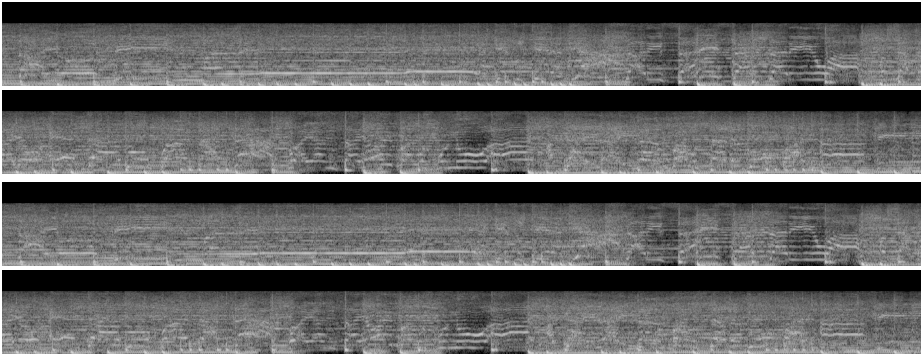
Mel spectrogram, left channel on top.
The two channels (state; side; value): normal; both; correlation 0.55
